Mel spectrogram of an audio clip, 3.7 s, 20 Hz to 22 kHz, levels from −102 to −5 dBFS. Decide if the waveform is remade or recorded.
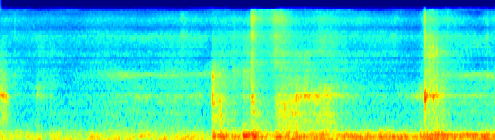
remade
